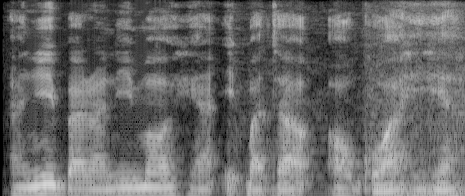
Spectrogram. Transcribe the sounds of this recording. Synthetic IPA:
a˨ɲɪ˦ba˨ɾa˨ni˦m˦ɔ˦ɦja˦ʔɪ˦k͡pa˨ta˦ɔ˦ɡʊ˨a˦ɦɪ˦ɦja˦

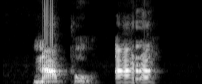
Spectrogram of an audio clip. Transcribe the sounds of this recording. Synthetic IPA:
na˦pʊ˨ | a˦ɾa˦

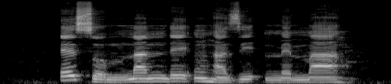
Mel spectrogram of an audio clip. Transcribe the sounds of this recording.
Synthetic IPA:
e˦so˨m̩˨na˨n̩˦dɪ˦ŋ̩˦ɦa˨zi˦m̩˨me˨m̩˦ma˦ɦʊ˨

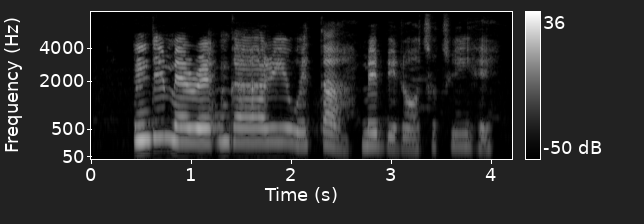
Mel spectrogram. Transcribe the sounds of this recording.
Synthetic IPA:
n̩˦dɪ˦me˨ɾe˦ŋ̩˦ɡa˦a˦ɾɪ˦we˦taː˦˨me˦bi˨ɾɔ˨tʊ˦tʊ˦i˦ɦe˦

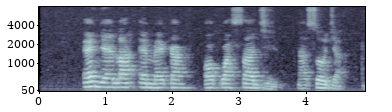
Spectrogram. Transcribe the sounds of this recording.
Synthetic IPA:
e˦ɲe˦la˦e˦me˦ka˦ɔ˦kʷa˦sa˦d͡ʒḭ˨na˨so˦d͡ʒa̰˨

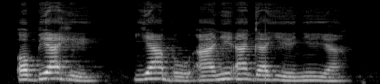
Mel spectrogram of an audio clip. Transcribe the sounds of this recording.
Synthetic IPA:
ɔ˨bja˦ɣɪ˨ | ja˦bʊ˨ʔa˨ɲɪ˦ʔa˦ɡa˦ɣɪ˦e˨ɲe˦ja˦

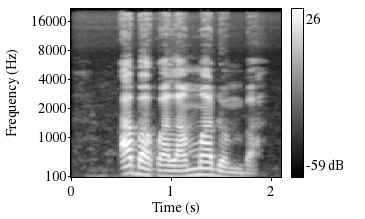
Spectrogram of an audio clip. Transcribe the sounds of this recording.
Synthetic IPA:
a˦ba˨kʷa˨la˨m̩˦ma˦dʊ˨m̩˨ba̰˨

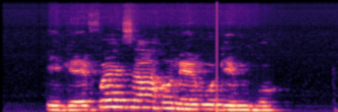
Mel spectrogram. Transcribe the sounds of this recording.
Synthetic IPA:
i˨ɡe˨fe˦e˦za˦a˦ɦʊ˦ne˨˦ŋʷʊ˦ɡɪ˦ŋ͡m̩˦ɡ͡bʊ˦

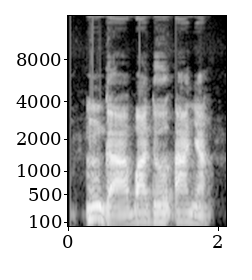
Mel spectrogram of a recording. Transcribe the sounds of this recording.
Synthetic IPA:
m̩˦ɡa˨a˨ɡ͡ba˦do˦ʔa˦ɲa˦

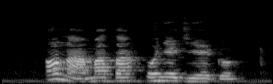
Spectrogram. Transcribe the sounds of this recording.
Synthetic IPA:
ɔ˦na˨a˨ma˦ta˦o˦ɲe˦d͡ʒi˨e˦ɡo˦

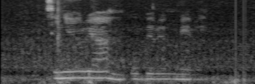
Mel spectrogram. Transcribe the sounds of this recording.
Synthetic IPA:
si˨ɲe˦n̩˦ɾi˦a˦ɦʊ˨o˦be˦ɾe˦m̩˦me˦ɾi˦

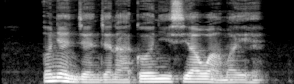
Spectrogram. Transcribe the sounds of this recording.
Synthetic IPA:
o˦ɲe˦n̩˨d͡ʒe˨n̩˨d͡ʒe˨na˨a˨ko˦ɲe˦i˦si˦a˦wa˦˨ma˦i˦ɦe˦

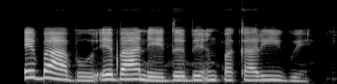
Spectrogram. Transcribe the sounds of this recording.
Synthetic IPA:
ɪ˦ba˦a˨bʊ˨e˦ba˦a˦ne˨do˦be˦ŋ͡m̩˦k͡pa˦ka˦ɾi˦ɡʷe˨

